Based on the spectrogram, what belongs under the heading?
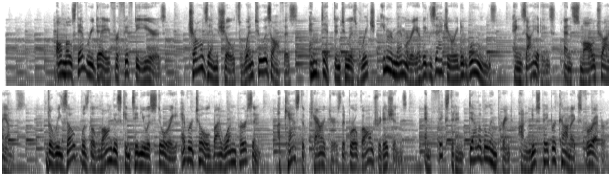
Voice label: narration; Demo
